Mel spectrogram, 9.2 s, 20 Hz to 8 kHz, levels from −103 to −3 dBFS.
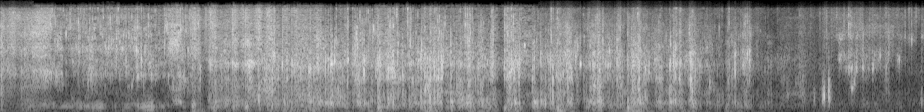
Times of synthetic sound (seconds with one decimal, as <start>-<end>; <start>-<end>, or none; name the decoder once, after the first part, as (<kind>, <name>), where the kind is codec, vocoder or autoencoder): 0.0-0.5 (autoencoder, DAC-VAE); 1.9-3.3; 8.0-9.2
